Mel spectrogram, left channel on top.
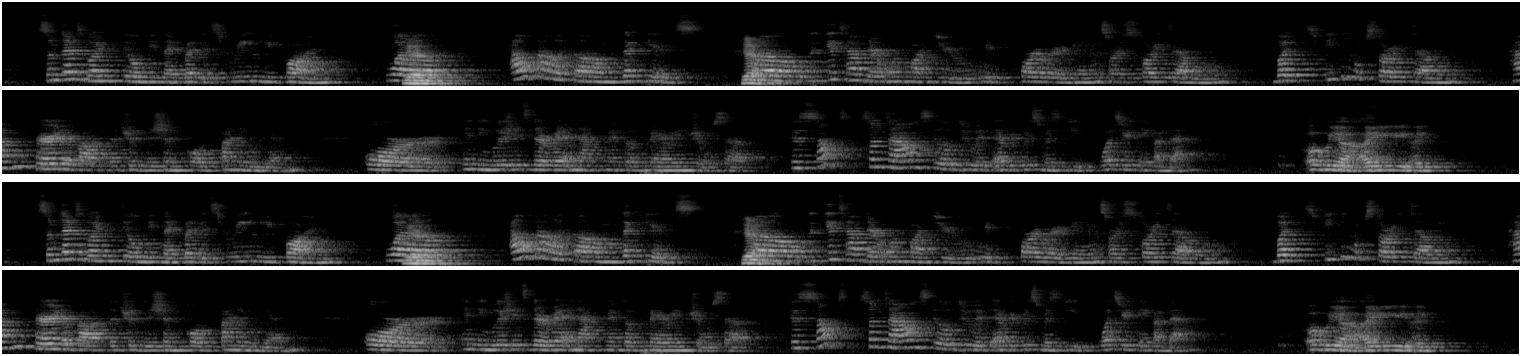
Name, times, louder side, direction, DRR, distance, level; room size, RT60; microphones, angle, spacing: voice 1, 0.4-3.3 3.8-4.4 5.1-6.9 7.5-12.2 12.7-14.5 15.1-18.1 18.8-22.6 23.1-27.1, equal, 80° right, -5 dB, 1.2 m, -35 dB
voice 2, 4.0-4.4 7.4-7.6 28.2-29.4, left 1 dB, 15° left, 0 dB, 0.3 m, -27 dB
2.7 x 2.1 x 2.4 m, 1.0 s
head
